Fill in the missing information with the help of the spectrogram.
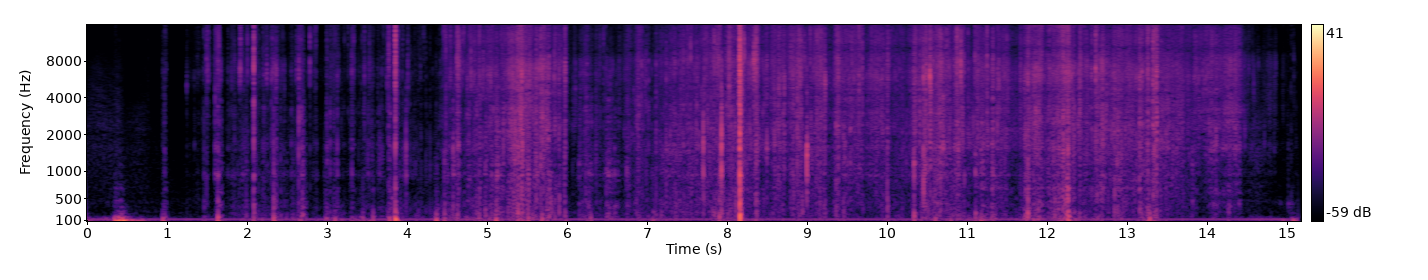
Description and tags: removing plastic
Took plastic off of a dvd in order to create this noise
